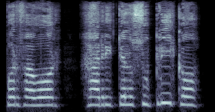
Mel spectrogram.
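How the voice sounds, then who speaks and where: A woman's voice: a little high, level tone, normal speed, a little mellow, no room sound, clean studio sound, lightly acted. A woman voicing a clever, anxious teenage girl witch who talks with urgent earnestness. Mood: urgent, pleading.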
